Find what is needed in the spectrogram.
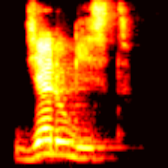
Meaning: dialogue writer; scriptwriter
- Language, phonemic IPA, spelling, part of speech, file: French, /dja.lɔ.ɡist/, dialoguiste, noun, LL-Q150 (fra)-dialoguiste.wav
